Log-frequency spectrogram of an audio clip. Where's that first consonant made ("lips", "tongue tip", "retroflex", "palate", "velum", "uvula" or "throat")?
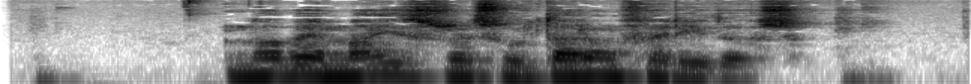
tongue tip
